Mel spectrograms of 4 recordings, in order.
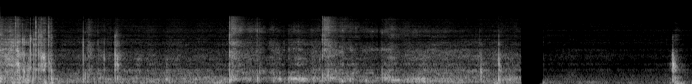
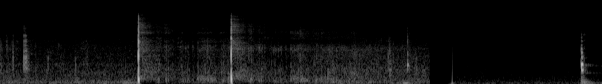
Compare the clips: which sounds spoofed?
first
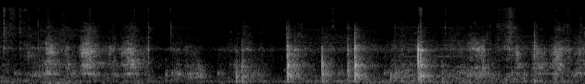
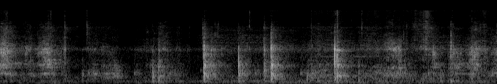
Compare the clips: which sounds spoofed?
second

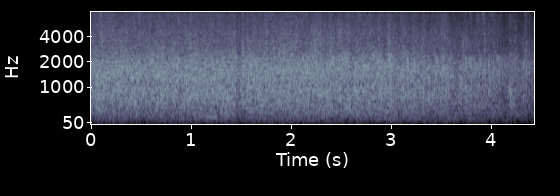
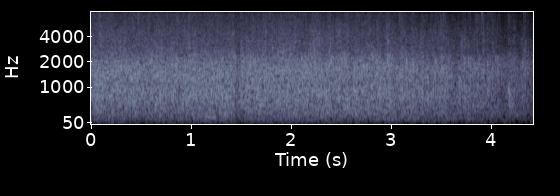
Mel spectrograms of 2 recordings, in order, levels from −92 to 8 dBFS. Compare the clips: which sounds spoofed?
first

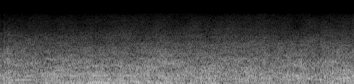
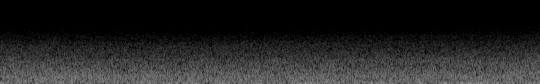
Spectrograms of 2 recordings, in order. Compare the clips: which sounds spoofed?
first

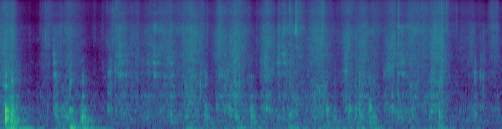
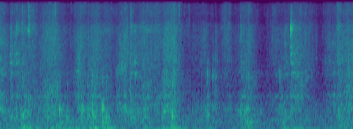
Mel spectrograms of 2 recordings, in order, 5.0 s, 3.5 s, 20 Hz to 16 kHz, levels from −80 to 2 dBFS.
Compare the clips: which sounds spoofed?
first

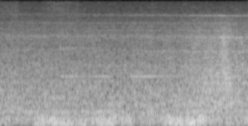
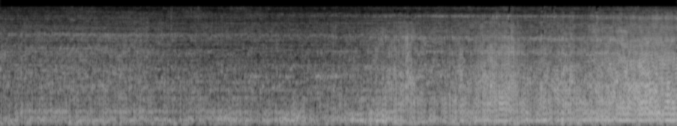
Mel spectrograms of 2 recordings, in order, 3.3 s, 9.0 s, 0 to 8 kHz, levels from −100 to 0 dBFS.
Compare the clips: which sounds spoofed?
second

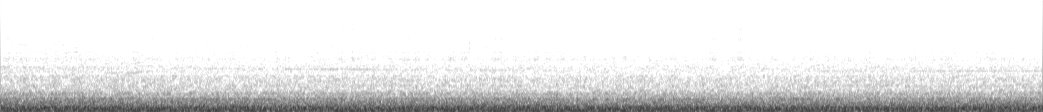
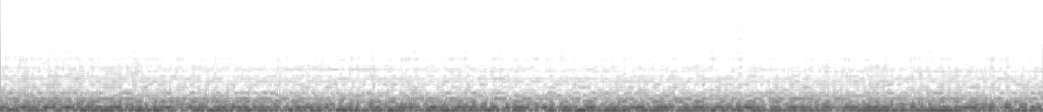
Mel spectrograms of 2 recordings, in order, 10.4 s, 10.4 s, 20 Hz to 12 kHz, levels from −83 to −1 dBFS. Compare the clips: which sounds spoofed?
second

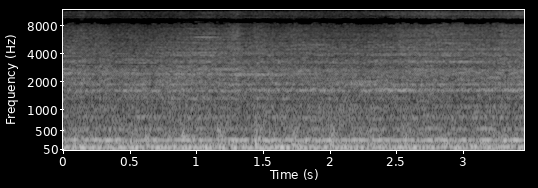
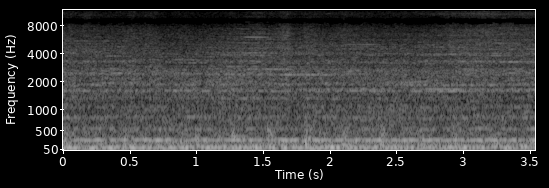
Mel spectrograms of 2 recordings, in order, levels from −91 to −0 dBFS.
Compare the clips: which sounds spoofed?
first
